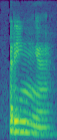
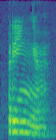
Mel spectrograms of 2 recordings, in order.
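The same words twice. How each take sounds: No difference in how they are said.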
